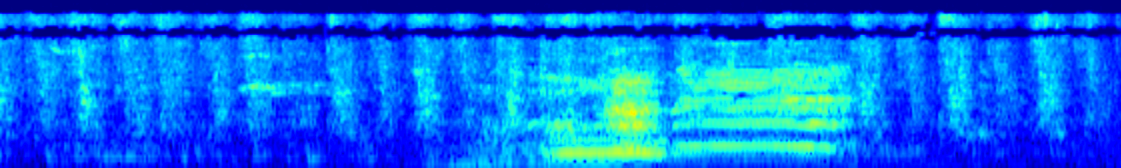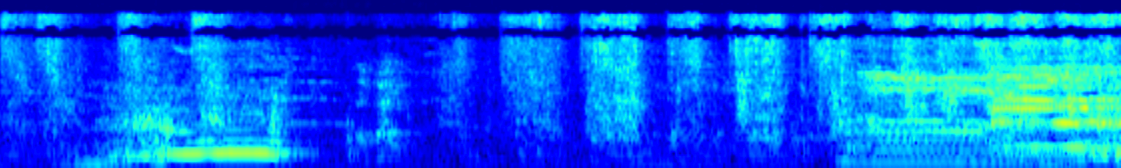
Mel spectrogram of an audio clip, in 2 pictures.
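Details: Holstein dairy cows with their calves at milking time on a farm in rural El Salvador; three long, deep harmonic moos at roughly four-second spacing, the last still sounding as the recording ends, over low barn background noise.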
